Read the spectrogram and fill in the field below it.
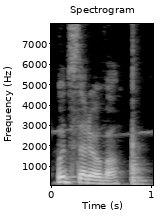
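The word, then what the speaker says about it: Будьте здоровы: It's like Budzdarova. It's not Nazdarovia, it's Budzdarova.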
